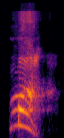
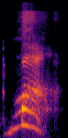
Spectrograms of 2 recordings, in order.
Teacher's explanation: Fourth tone is from a highest point to very low. Okay, and it's very sudden.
